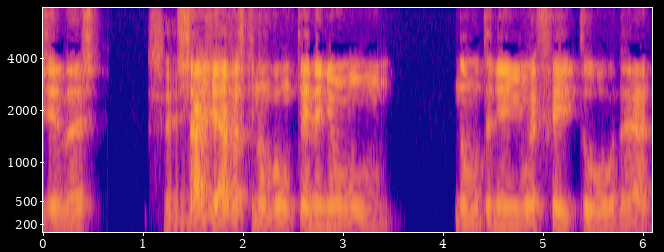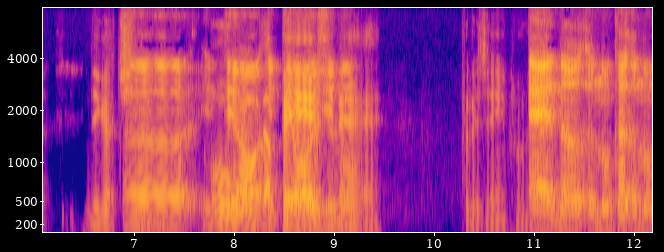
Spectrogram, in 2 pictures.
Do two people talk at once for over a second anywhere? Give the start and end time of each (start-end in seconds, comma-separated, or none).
7.7-9.3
